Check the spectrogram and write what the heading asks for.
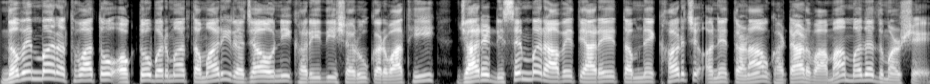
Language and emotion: Gujarati, neutral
